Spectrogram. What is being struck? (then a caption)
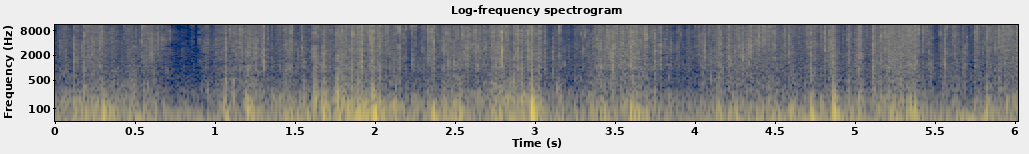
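Kraft honeycomb packing paper. Brown kraft honeycomb packing paper is squeezed and crinkled with fingers, producing a steady, dense crinkling and crackling with a heavy low rustle underneath and bright papery snaps on top. The texture swells and eases throughout, with one sharper crackle standing out midway.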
